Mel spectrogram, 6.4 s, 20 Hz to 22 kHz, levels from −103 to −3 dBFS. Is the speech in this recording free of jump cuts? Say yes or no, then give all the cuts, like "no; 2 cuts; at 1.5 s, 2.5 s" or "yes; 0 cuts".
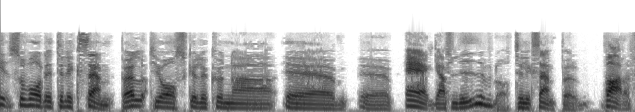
no; 3 cuts; at 1.5 s, 4.5 s, 4.9 s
